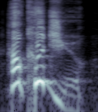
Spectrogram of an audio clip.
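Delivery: mock outrage. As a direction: burst out with the repeat.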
